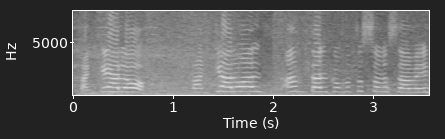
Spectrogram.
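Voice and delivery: high, loud rallying yell; urgent shouted order. Real, not acted. Player telling Antal to tank the boss, urgent shout. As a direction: holler orders to your teammate.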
